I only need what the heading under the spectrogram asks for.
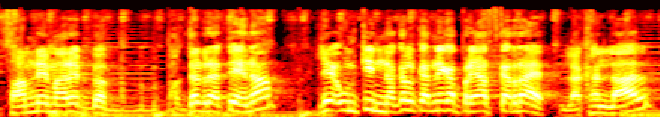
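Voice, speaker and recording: A man's voice: high-pitched, lively intonation, fairly quick, fairly bright tone, faint music behind. An actor playing a pompous, formal father who insists on pure words, pedantic and stern. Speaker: father in a family comedy serial. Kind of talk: TV sitcom acting.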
